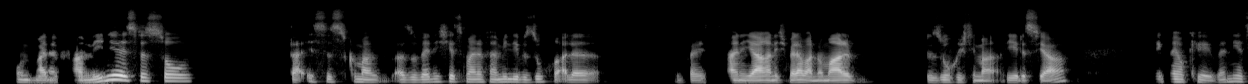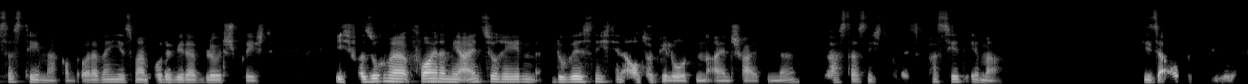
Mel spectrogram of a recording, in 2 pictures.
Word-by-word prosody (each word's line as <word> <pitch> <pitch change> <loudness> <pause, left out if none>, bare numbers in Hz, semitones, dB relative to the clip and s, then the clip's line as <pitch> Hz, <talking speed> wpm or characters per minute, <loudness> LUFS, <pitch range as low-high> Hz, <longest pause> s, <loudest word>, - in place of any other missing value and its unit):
Und 105 -2 -2
bei 95 0 +3
der 100 - -2 0.2
Familie 130 - +7
ist 190 -1 +3
es 155 -2 -2
so, 150 -1 +2 0.9
da - - +1
ist 130 +3 -7
es 120 0 -5
guck 125 - -5
mal, 110 -2 0
also, 110 0 -2
wenn 115 +2 +1
ich 125 0 -7
jetzt 135 -2 -1
meine 115 0 +1
Familie 120 +1 0
besuche, 125 +3 -3
alle 105 -1 -1 0.7
ich 95 -1 -20
war 95 - -1
jetzt 95 - -10
2, 95 -1 +3
ne, 100 - -1
Jahre 95 0 +7
nicht 95 0 -5
mehr, 100 - +6
aber 100 -3 +5
normal 95 +1 +5 0.7
besuche 105 +1 -3
ich 95 - -9
die - - -16
immer 85 -1 -1
jedes 100 -1 -2
Jahr - - +1 0.8
denke - - -11
mir: 120 - +3
„Okay, 100 -5 -4
wenn 110 +4 -6
jetzt 130 -2 -5
das 130 0 -6
Thema 100 -6 -3
kommt 90 - -13
oder 105 +1 -1
wenn 115 0 -3
jetzt 110 -1 -5
mein 110 -1 +1
Bruder 115 -1 -2
wieder 110 -2 +1
blöd 105 0 0
spricht,“ 90 -2 -8 0.6
ich 125 0 -1
versuche 140 +3 +2
immer 135 -2 +6
vorhinein 135 -2 +5
mir 120 -1 +2
einzureden: 125 -2 0
„Du 115 0 -1
willst 125 -1 +4
nicht 130 0 -6
den 120 - -5
Autopiloten 90 -6 -2
einschalten, 85 -1 -5
ne? 100 +5 -8 0.2
Lass 105 +1 -6
das 110 -1 -5
nicht 105 - -11
zu,“ - - -44
es - - -19
passiert 125 +1 -4
immer 95 -6 -6 1.4
dieser - - 0
Autopilot. 90 0 -9
110 Hz, 180 wpm, -23 LUFS, 100-125 Hz, 1.4 s, Familie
